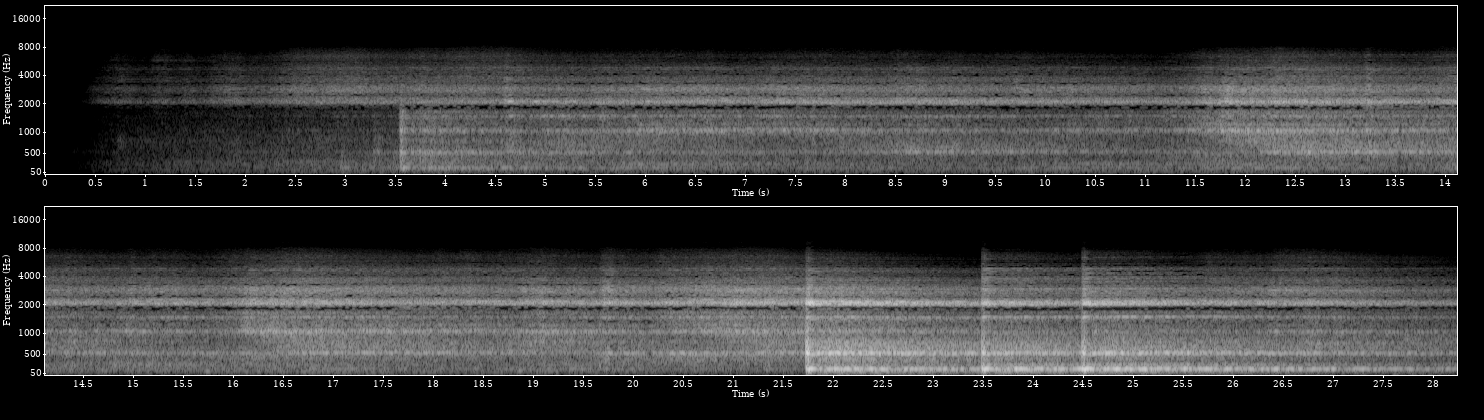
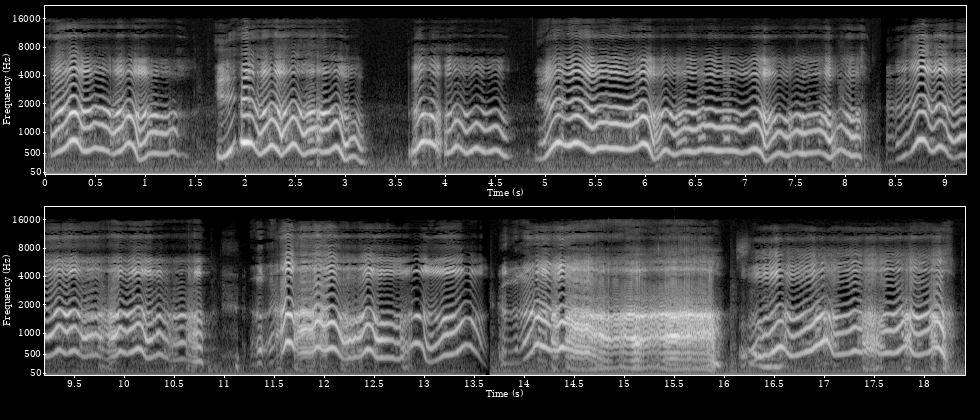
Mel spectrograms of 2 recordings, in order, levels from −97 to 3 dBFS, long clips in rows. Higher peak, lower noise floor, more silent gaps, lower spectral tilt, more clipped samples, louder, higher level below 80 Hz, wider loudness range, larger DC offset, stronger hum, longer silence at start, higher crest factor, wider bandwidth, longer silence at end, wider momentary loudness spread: about the same, -2 dBFS vs 0 dBFS; first, -68 dBFS vs -49 dBFS; neither; first, -6.5 dB/octave vs -0.5 dB/octave; neither; second, -27 LUFS vs -17 LUFS; about the same, -66 dBFS vs -68 dBFS; first, 16 LU vs 5 LU; second, under 0.1% vs 0.4%; neither; first, 1.8 s vs 0.05 s; first, 26 dB vs 18 dB; second, 7.2 kHz vs 16.5 kHz; about the same, 0 s vs 0.1 s; first, 17 LU vs 14 LU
